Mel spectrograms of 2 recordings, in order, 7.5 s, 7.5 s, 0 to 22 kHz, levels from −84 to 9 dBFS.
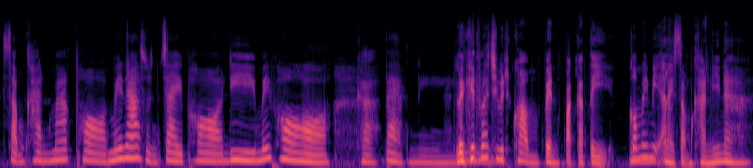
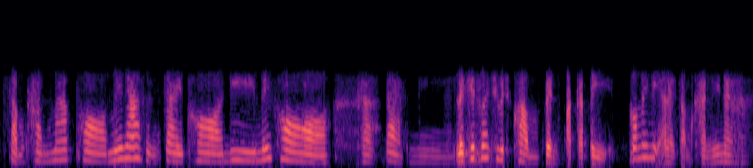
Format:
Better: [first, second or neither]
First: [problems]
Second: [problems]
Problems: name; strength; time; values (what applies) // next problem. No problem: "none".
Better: first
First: none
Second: phone-call audio; poor line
